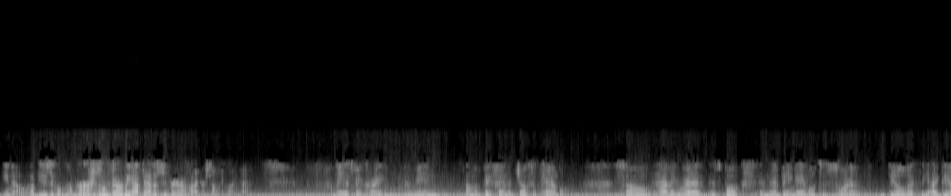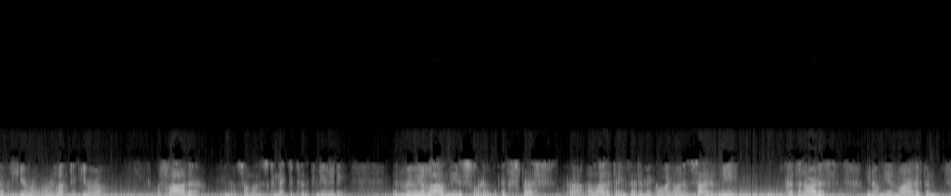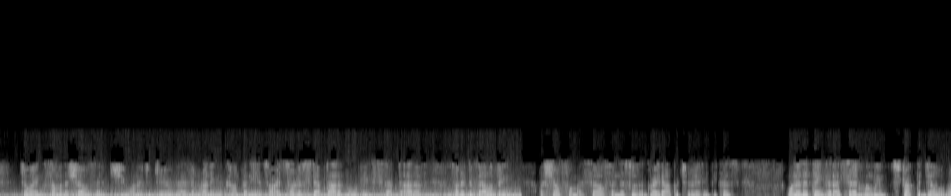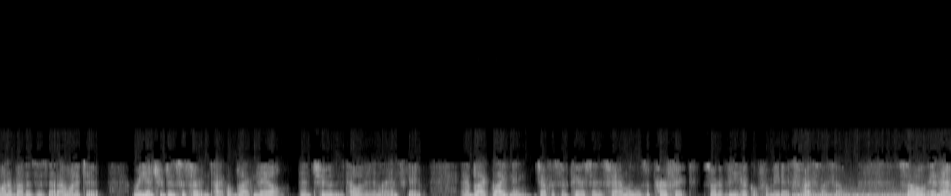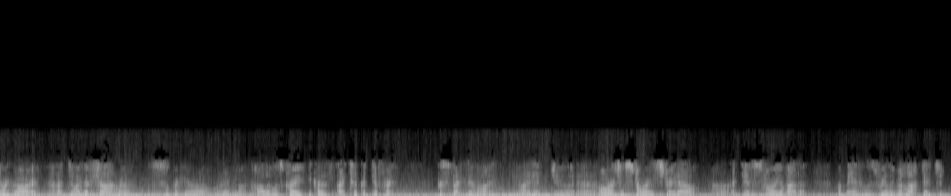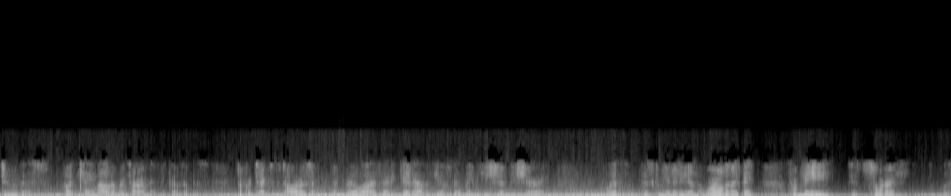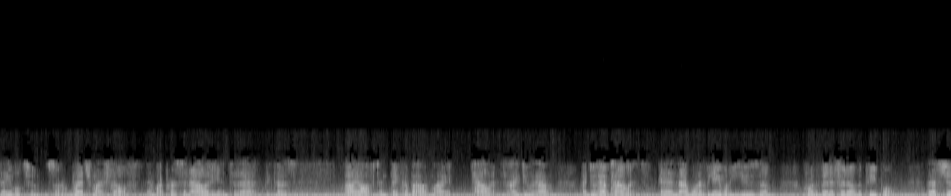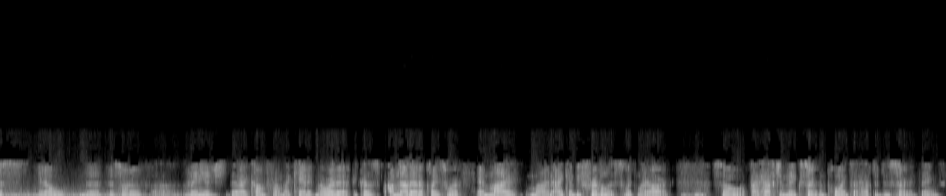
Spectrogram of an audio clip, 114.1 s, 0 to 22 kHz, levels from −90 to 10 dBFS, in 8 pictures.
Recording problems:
garbled, watery; badly; nothing above 4 kHz
wind noise on the microphone; occasional gusts; until 36 s and from 55 s to 1:42; 10 dB below the speech

